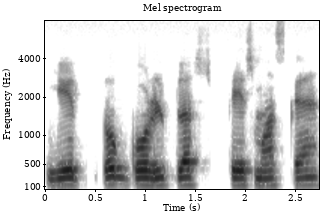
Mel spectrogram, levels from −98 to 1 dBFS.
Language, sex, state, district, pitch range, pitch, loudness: Hindi, male, Uttar Pradesh, Jyotiba Phule Nagar, 125-135 Hz, 130 Hz, -19 LUFS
